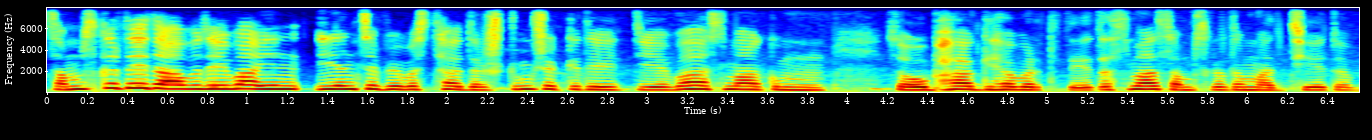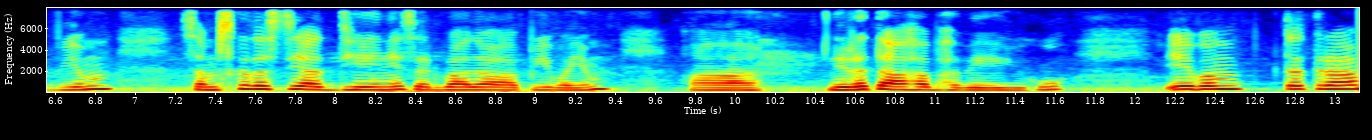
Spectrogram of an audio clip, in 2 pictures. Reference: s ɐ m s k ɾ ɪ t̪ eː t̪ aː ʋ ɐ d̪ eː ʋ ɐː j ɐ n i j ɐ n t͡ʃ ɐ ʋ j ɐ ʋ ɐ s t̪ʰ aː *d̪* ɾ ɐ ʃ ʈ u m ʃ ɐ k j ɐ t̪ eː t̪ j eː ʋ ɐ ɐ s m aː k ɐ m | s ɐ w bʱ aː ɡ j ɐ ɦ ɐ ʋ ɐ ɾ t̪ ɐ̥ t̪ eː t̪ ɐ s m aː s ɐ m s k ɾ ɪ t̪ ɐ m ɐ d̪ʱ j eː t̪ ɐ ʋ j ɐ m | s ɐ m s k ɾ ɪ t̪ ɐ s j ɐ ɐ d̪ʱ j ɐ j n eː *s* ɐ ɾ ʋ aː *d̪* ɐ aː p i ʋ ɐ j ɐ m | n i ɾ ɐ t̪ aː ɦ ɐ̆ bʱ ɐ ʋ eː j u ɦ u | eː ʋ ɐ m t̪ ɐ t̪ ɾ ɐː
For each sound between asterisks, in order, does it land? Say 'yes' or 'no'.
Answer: yes, yes, yes

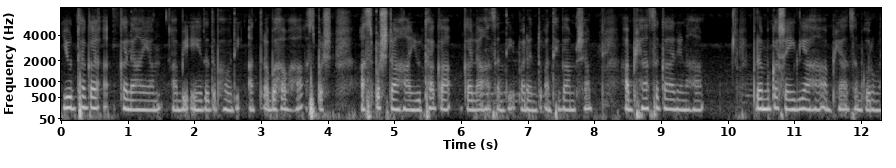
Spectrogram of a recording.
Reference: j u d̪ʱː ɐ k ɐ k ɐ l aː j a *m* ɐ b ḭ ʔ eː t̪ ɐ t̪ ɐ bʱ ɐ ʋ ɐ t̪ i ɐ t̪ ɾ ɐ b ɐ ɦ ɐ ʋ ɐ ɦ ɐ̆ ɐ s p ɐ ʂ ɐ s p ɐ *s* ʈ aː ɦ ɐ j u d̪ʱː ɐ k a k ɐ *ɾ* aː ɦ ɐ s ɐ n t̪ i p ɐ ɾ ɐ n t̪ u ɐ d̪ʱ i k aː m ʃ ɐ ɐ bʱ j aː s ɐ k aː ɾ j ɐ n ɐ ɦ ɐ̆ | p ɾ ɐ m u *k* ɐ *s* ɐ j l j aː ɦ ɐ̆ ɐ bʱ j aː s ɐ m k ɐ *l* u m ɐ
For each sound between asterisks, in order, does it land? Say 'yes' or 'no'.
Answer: yes, no, no, no, no, no

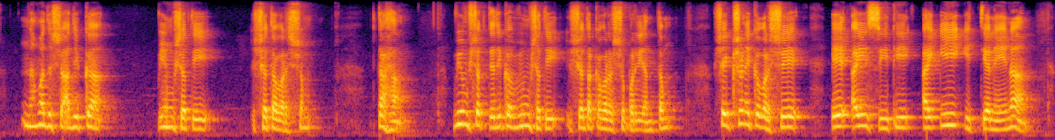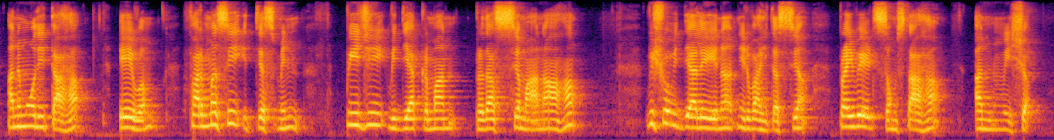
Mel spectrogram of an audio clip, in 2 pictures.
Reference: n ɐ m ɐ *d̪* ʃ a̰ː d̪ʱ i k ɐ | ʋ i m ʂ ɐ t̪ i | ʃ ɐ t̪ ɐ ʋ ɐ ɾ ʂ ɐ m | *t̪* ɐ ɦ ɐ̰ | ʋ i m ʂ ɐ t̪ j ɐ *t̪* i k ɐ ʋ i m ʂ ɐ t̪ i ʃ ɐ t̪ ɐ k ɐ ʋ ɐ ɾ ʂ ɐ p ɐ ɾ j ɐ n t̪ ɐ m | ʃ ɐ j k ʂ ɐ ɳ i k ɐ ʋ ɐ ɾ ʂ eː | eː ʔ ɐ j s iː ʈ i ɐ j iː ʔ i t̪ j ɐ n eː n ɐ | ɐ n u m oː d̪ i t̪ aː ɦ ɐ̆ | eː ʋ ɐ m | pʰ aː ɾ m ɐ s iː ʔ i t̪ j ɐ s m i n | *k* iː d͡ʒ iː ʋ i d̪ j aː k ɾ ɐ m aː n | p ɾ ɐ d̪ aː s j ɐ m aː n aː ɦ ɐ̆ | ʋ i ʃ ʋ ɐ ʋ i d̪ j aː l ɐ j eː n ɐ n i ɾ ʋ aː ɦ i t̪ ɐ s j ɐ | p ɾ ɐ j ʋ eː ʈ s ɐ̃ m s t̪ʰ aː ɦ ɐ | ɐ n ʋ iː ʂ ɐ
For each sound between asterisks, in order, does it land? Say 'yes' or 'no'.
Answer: yes, yes, no, no

